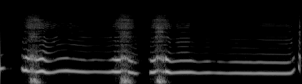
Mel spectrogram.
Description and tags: a weeping woman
